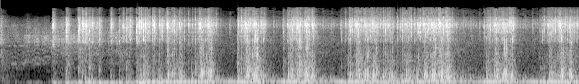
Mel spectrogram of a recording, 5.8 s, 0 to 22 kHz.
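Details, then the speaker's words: 1978 K25 with a freshly rebuilt engine (new valves, valve seals and springs), its first real cold start at about -8 degrees: a brief crank, then a deep, even V8 rumble with no knocks or misses. A healthy cold start. "beau ça va être son premier vrai cold staff il fait environ -8"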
